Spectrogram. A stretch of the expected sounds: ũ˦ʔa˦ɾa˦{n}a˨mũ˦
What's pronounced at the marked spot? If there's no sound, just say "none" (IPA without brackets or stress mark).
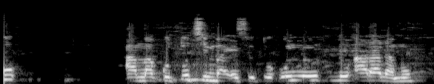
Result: n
